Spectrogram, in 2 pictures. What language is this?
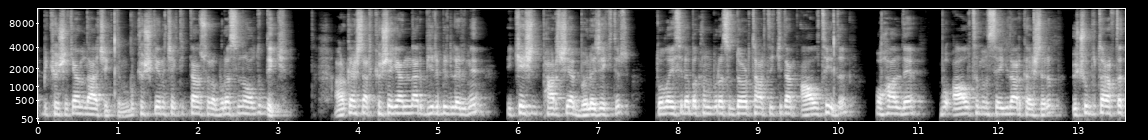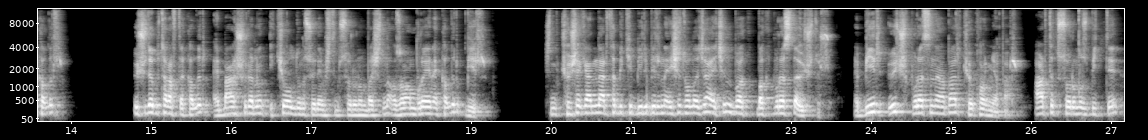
Turkish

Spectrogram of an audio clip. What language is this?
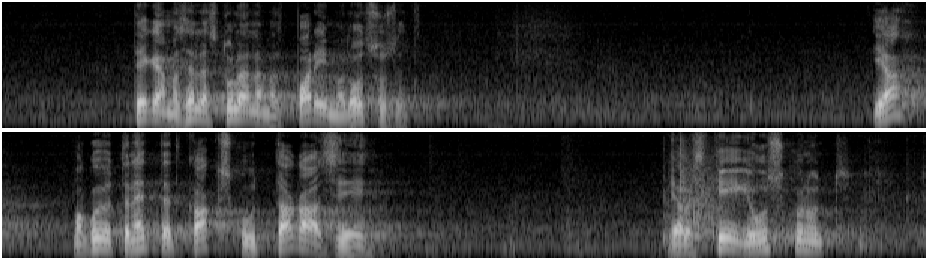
Estonian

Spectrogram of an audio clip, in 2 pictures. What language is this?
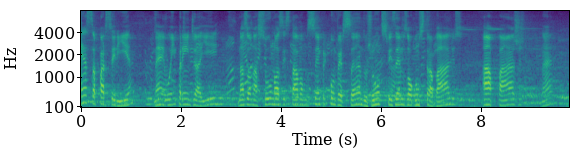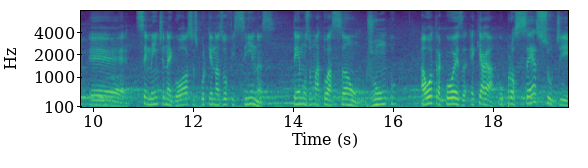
Portuguese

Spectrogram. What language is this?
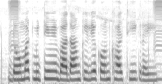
Bhojpuri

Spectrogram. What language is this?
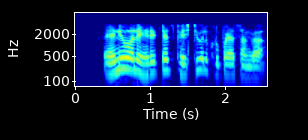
Marathi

